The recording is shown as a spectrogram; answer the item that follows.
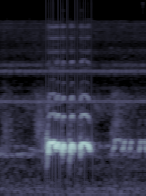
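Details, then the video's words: Single loud, rolling triple coo from a local zebra dove challenging rivals during breeding excitement. A faint, quick coo series from another bird follows. "Perkutut Lokal Gacor SUARA menantang lawan"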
